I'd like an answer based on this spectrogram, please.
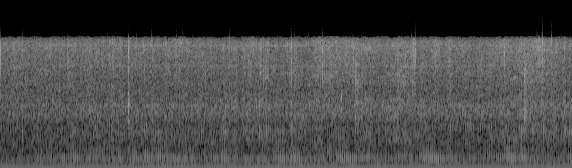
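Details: Siamese cats, a litter of two-week-old kittens named Lindt, Peeps and Moonstruck with their seal point mother Tasa, moving about, licking, biting and wrestling indoors; a low, steady purr throbbing in slow, even pulses throughout, with faint soft rustles.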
